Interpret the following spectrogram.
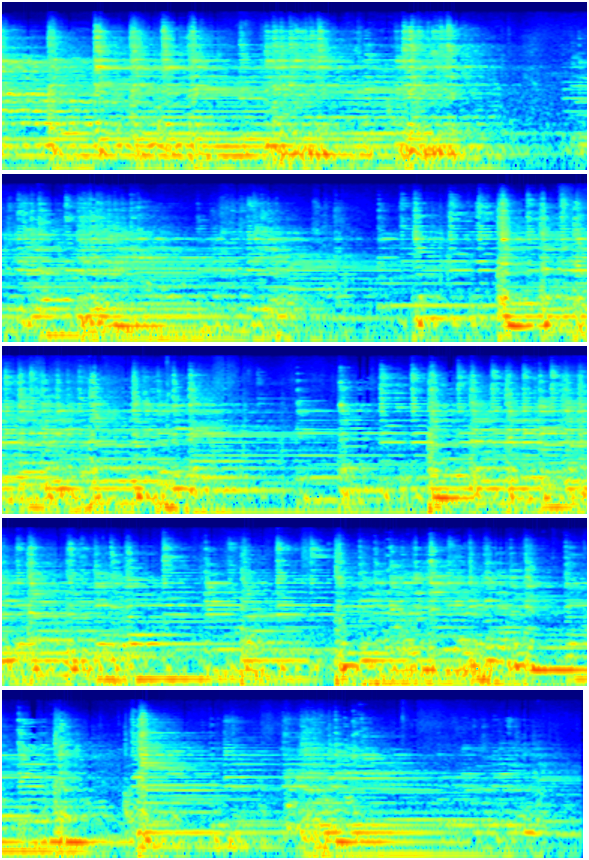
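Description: Flamenco guitar playing a solo passage between sung lines, with strummed chords and runs of plucked notes. The playing eases briefly about four seconds in, then picks up again.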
